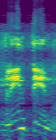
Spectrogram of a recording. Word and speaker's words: LinkedIn: LinkedIn.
